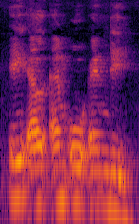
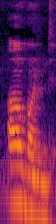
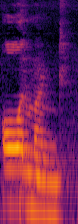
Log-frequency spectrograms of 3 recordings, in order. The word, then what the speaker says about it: almond: It's not pronoun, it's pronunciation. Well, number 5, and it's a dry fruit type, I shape. It's called almond, almond, not almond. That is the word almond, right?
